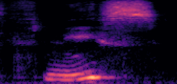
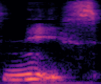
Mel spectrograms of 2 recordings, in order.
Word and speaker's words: Thnis: Nis textually, even though she also mentions that to them their name is Thnis. The point is, because it was difficult to pronounce by the people in the city, by the people in power, they were known by the powerful people as Nis instead, as a shortening and easing.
